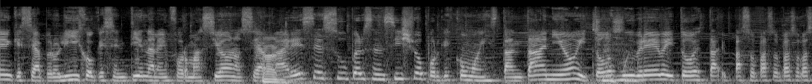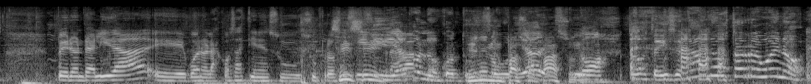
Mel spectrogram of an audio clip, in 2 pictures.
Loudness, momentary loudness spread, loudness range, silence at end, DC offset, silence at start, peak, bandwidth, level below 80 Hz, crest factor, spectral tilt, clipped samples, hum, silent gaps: -18 LUFS; 7 LU; 3 LU; 0 s; 0.2%; 0 s; -8 dBFS; 16 kHz; -36 dBFS; 10 dB; -4.5 dB/octave; under 0.1%; none; none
